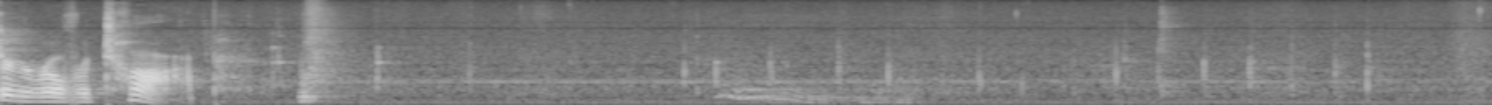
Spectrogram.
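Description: A spatula scrapes softly against a dish of berries.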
